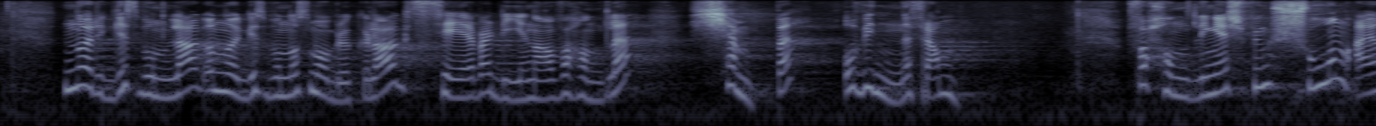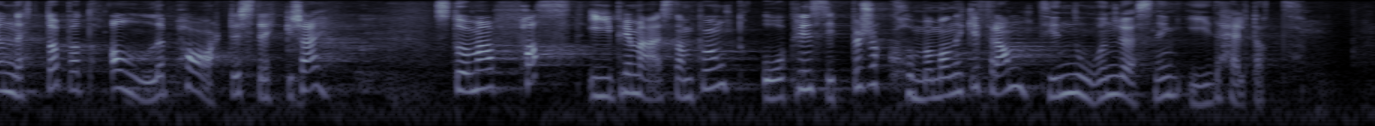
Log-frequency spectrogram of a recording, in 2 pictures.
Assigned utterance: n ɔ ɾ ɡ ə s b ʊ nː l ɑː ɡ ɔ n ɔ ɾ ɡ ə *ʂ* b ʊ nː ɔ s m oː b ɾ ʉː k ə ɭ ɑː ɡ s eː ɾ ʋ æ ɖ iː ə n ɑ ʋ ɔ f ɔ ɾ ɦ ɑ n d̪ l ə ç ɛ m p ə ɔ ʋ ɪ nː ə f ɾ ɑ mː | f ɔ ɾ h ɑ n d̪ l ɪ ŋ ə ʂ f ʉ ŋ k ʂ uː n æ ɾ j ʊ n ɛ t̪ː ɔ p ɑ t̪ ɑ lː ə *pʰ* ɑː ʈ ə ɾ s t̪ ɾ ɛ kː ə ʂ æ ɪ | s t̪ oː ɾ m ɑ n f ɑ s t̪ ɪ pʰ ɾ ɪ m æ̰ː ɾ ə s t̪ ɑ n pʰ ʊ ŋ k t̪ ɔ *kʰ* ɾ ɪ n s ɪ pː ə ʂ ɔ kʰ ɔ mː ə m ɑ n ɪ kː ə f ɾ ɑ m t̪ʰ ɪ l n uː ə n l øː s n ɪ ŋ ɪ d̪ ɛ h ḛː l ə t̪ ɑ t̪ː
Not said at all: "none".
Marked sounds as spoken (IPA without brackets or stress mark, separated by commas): s, pʰ, pʰ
